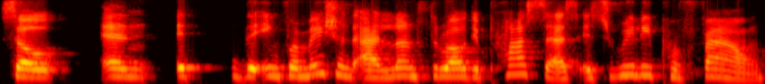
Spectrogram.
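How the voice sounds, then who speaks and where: Over a quiet background, a woman with a high voice talks at a moderate pace with ordinary pitch variation. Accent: Chinese. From China. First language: Chinese. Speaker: entrepreneur and investment coach. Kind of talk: interview.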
